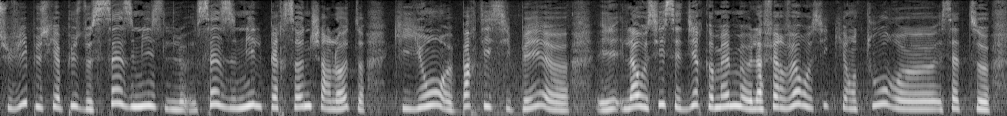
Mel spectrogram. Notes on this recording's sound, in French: La traditionnelle et touristique Fête des Lumières, RCF Lyon se mobilisait vendredi 8 décembre pour une émission spéciale en direct de 19h10 à 20h , présentée en studio mais largement en immersion dans les rues lyonnaises grâce à notre rédaction sur le terrain. (ré)écoutez nos journalistes vous raconter l'ambiance en duplex de Terreaux, du parc Blandan, de la place Bellecour, du parc de la Tête. Nous accompagnait en plateau.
